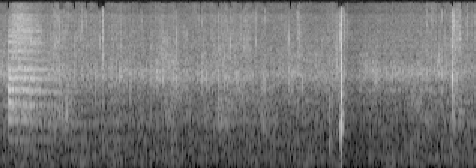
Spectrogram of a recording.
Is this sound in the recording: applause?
no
